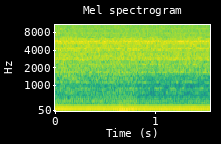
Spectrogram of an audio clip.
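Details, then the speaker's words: 2007 Blackstar Artisan 30 guitar amp after a re-cap, volume down; faint steady low hum with a buzzy overtone; owner suspects the filter cap dropped from 100 to 47 µF is the cause, possibly a valve. "I think dropping it 47, that's why we've just got that slight hum in the background. Strange. You'd think 47 would be enough."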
